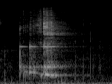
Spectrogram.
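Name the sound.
dishes clinking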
